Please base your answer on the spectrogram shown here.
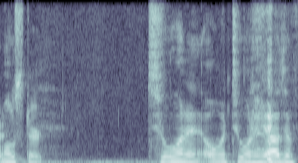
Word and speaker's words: Mostert: Mostert. Mostert.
